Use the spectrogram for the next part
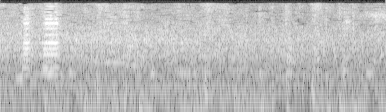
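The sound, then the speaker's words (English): A car idles with a steady low engine rumble, giving a quick double honk of its horn near the start before rolling on under the continuing motor noise. “Now that's a fresh ride. Well, too bad the driver's a major dweeb.”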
